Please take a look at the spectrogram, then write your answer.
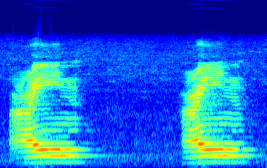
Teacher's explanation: আইন হচ্ছে আমাদের কণ্ঠনালীর মাঝখান থেকে, কণ্ঠনালীর মধ্যখান থেকে উচ্চারিত হবে আইন, আইন, কণ্ঠনালীর মধ্যখান থেকে উচ্চারিত হবে আইন এভাবে, আইন, আইন এভাবে, আইন।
